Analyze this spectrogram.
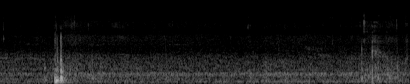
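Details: Collected wild honey bee swarm, hived into a nuc box, humming in an even low drone, broken early by a loud double thump and later a lighter knock.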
